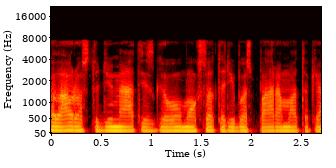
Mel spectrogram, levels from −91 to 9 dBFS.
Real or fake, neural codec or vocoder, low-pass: real; none; 7.2 kHz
